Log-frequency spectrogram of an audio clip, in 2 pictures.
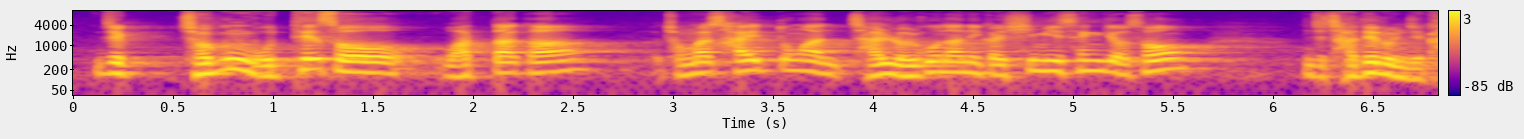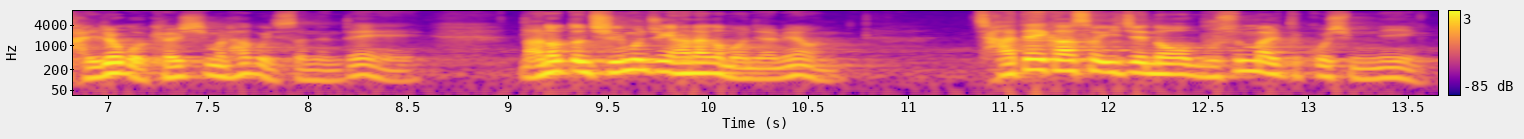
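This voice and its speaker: A man in his thirties, a pastor giving a sermon, who tells stories and swings between loud urging and hushed, quiet lines. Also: a little high, expressive, moderate pace. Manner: storytelling, swinging from loud exhortation to hushed tones. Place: church sanctuary. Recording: church hall reverb.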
